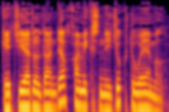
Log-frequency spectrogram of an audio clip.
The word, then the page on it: gejiatl: Mi'gmaq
